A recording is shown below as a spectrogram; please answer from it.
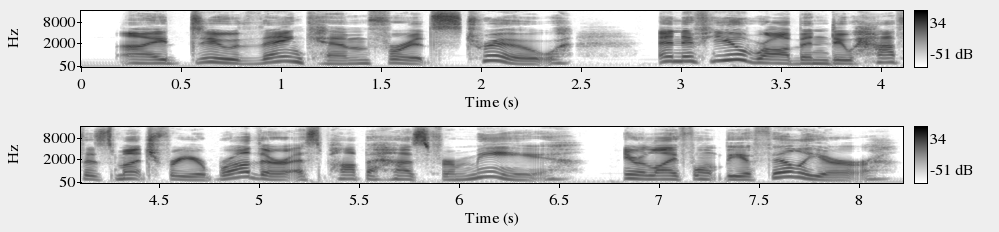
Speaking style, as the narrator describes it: said Mrs

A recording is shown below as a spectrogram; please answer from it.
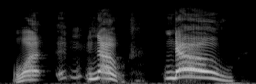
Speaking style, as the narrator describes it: Brixton cries out

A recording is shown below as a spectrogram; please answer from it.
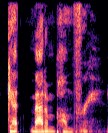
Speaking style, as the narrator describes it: whispered Dumbledore

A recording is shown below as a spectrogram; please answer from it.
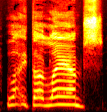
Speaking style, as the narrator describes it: she cried hysterically

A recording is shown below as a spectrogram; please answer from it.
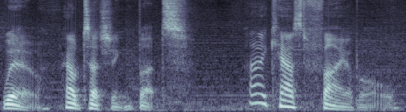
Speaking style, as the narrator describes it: mutter something, he says

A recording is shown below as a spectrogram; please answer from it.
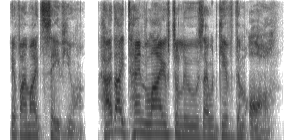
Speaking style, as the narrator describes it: cried

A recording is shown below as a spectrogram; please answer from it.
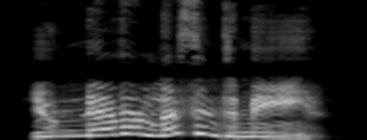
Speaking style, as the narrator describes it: She screamed with her thoughts

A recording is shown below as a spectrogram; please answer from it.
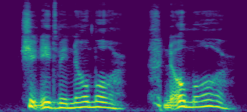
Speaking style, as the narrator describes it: he said in a choking voice

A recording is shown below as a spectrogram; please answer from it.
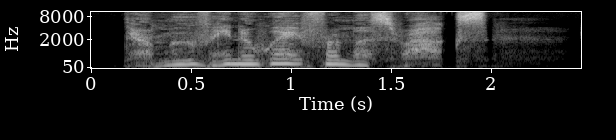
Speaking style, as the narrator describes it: whispered

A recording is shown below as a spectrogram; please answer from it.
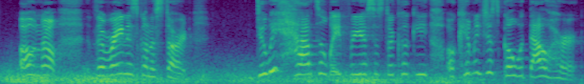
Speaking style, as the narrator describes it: Tia said anxiously

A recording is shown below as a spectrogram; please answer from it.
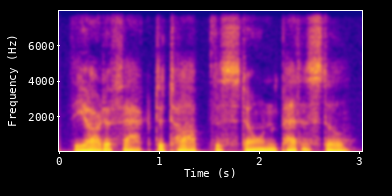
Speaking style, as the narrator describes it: she replied, her voice filled with sorrow

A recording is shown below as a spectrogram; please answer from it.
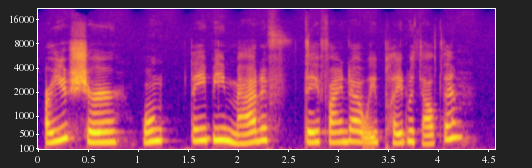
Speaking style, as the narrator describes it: I asked quietly

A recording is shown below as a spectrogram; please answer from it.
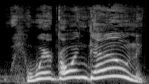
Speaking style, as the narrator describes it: came a scream from May Powell

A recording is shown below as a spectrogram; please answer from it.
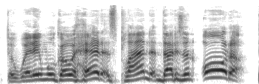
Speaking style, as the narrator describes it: barked the king

